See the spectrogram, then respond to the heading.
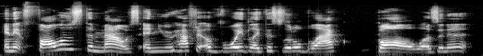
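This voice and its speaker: Podcast co-host: young woman, higher-pitched, casual, animated, exasperated storyteller. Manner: animated storytelling, exasperated emphasis with drawn-out words. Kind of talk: casual chat.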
